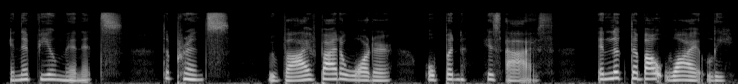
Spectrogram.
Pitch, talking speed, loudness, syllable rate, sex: 210 Hz, 140 wpm, -19 LUFS, 5.0 syllables/s, female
